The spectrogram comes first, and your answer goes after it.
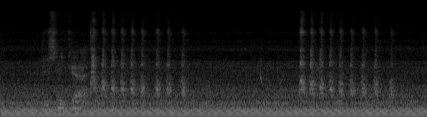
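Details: A baby squirrel gives its first alarm, rapid bursts of sharp clicking chucks warning of a cat in the backyard, over a steady low engine hum.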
